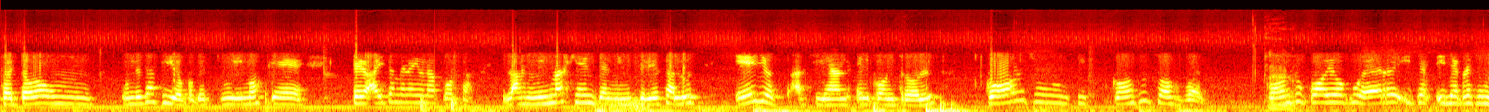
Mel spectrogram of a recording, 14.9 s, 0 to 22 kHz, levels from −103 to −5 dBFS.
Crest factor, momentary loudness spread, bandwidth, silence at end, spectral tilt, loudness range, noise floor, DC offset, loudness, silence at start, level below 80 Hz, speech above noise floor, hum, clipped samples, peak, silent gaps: 14 dB; 13 LU; 10.5 kHz; 0 s; -6.5 dB/octave; 3 LU; -36 dBFS; under 0.1%; -15 LUFS; 0 s; -30 dBFS; 21 dB; none; under 0.1%; 0 dBFS; none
